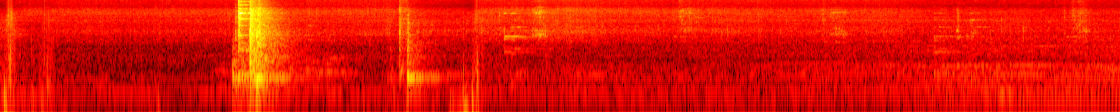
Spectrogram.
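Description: A metal ladle clatters and scrapes against a black kadai as it stirs and turns batter-coated cauliflower deep-frying in hot oil, over a steady sizzle. The loudest clatter comes about two and a half seconds in, with a sharper knock a second and a half later and lighter taps after.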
